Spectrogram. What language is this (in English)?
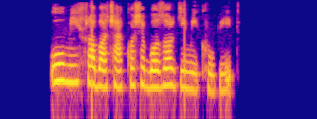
Persian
